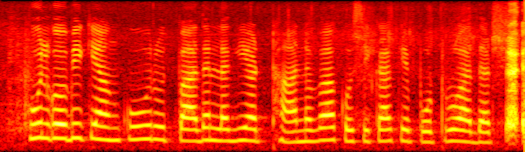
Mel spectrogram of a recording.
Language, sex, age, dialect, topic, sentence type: Magahi, female, 36-40, Southern, agriculture, statement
